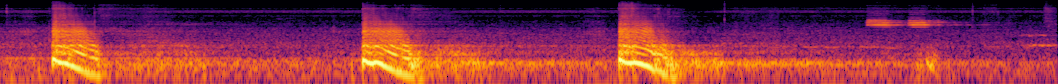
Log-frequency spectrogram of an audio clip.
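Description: A deep voice gives three loud, short shouts about three seconds apart, each falling steeply in pitch, in the prayer's ritual cries after a count of three. A steady low hum runs underneath.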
